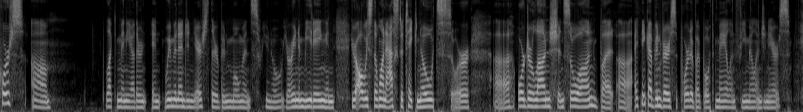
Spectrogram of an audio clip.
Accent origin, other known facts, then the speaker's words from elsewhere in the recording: Sweden; first language Swedish; English is a second language; now in United States; Swedish, which is my native language, would not have been a good college choice, I think, to study here in the U.S., since I was already a native speaker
